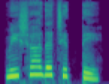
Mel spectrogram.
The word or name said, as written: ವಿಷಾದಚಿತ್ತ್ತೆ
